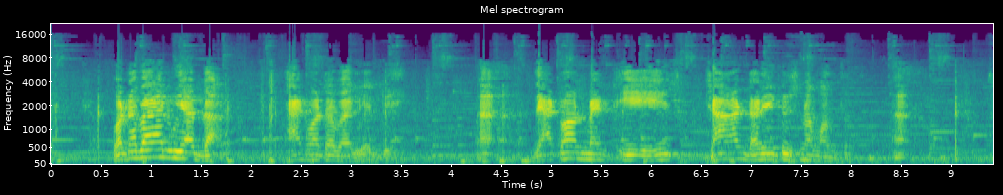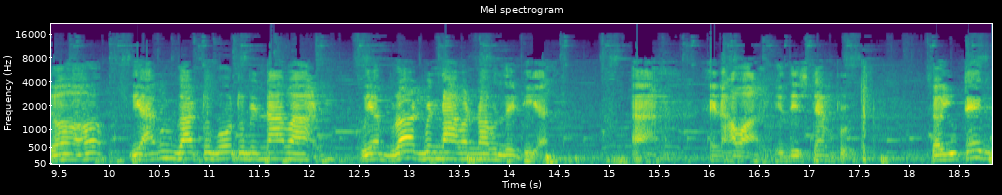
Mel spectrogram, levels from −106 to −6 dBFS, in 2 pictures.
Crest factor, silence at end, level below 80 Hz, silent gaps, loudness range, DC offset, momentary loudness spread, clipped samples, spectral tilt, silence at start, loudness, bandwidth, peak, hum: 18 dB; 0 s; -48 dBFS; none; 4 LU; under 0.1%; 18 LU; under 0.1%; -4 dB/octave; 0 s; -15 LUFS; 16.5 kHz; 0 dBFS; none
